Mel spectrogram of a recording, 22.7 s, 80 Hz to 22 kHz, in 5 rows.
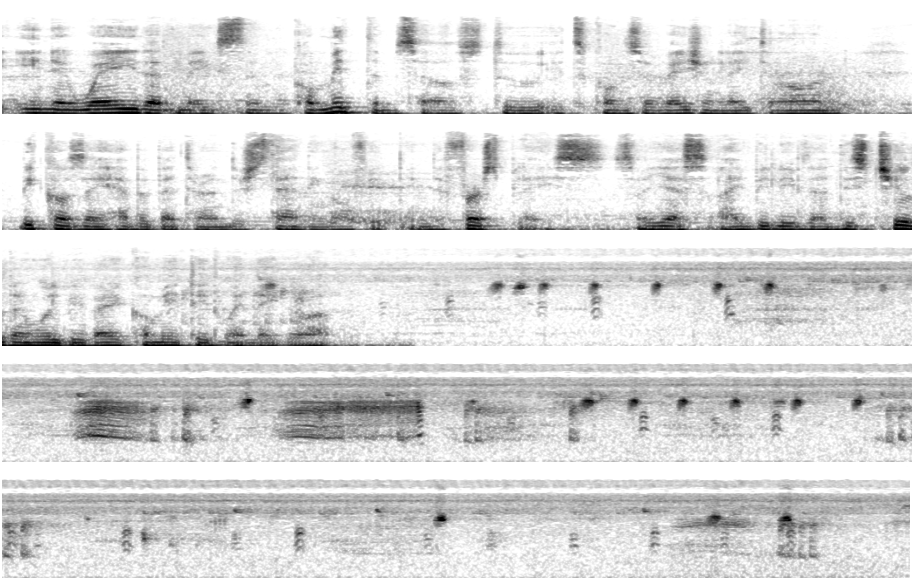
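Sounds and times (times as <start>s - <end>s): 
speech: 0.0s - 10.9s
steady high insect drone: 5.9s - 22.7s
chorus of many frogs calling at night: 8.2s - 22.7s.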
